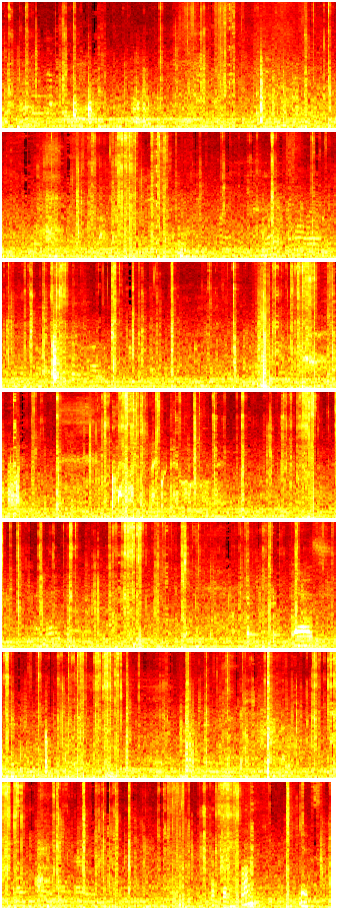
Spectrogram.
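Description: Poker chips clicking as a player handles them at the table, in scattered short clicks over a faint steady hum.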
